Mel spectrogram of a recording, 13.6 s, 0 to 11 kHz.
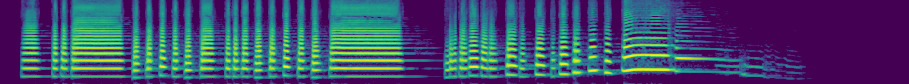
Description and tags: This is just a short fanfare used to announce a king in a short play. After the fanfare the horn player goes into a jazz riff and is stopped. Take 1
The is a recording I made for a fund raiser i am taking part in.
trombone, fan, announcement, horn, fare, royal, fanfair, trom, king, fanfare, jazz, trumpet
